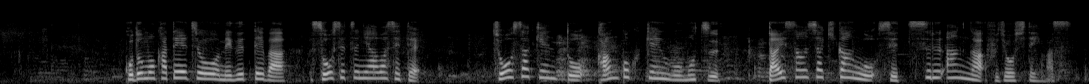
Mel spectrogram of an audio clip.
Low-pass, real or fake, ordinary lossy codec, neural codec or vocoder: none; real; none; none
